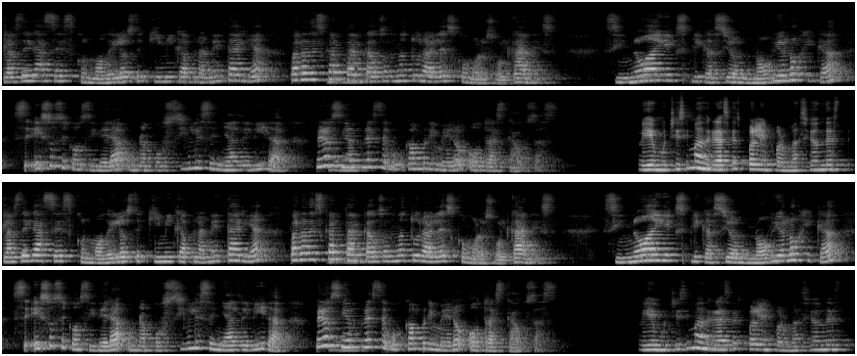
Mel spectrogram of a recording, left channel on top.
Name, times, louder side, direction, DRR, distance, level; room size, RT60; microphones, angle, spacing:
voice 1, 0.0-14.0, right 3 dB, 70° right, 2 dB, 0.4 m, -27 dB
voice 2, 14.9-16.9, left 3 dB, 85° left, 8 dB, 0.4 m, -25 dB
3.1 x 2.2 x 3.5 m, 0.62 s
head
